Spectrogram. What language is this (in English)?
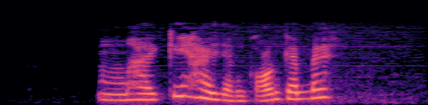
Cantonese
